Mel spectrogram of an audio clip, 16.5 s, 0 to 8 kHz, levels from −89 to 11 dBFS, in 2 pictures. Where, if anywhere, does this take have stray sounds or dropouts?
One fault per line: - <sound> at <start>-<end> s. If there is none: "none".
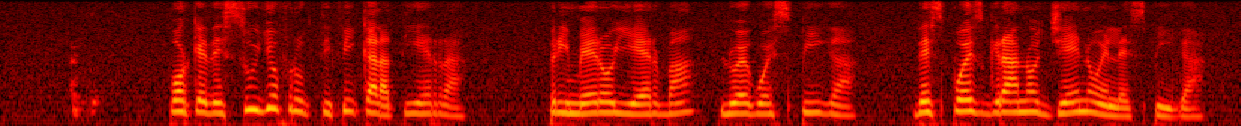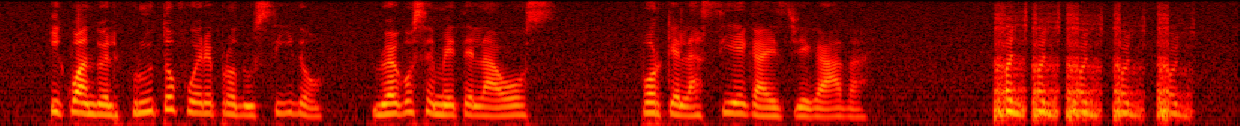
- cough at 0.5-0.7 s
- laugh at 14.9-16.3 s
